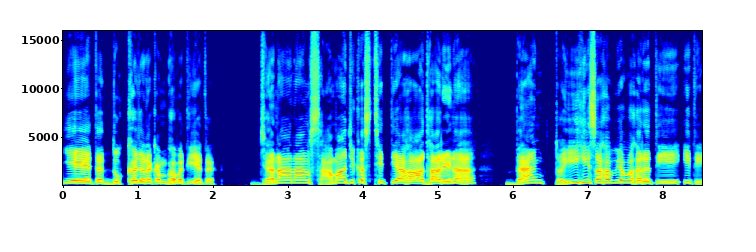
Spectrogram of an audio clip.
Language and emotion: Sanskrit, disgusted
